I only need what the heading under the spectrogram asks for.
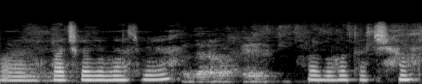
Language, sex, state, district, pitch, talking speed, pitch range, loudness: Hindi, female, Bihar, Araria, 200 Hz, 70 wpm, 185-210 Hz, -18 LUFS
